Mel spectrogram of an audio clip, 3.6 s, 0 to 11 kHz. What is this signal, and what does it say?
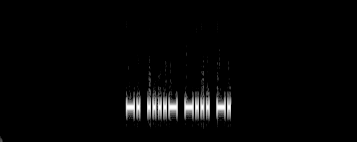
Morse code, heard as a keyed tone, about 42 wpm, 700 Hz. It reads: N4BN
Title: USA Call Signs - 4 Characters - 4x Character Spacing - 45wpm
